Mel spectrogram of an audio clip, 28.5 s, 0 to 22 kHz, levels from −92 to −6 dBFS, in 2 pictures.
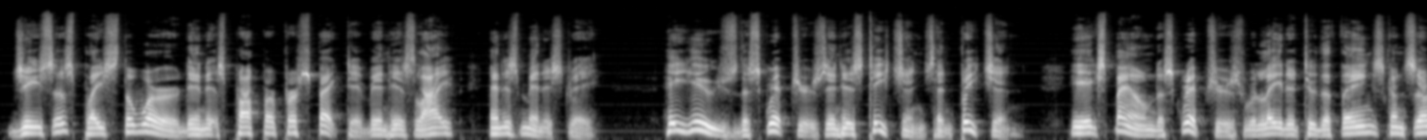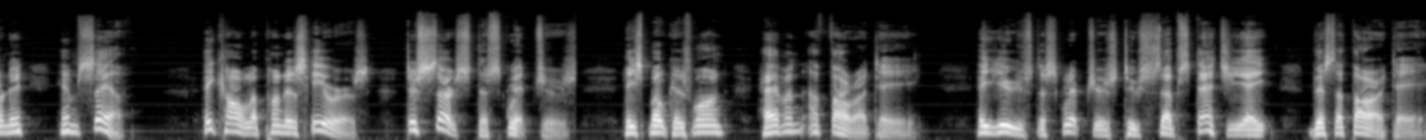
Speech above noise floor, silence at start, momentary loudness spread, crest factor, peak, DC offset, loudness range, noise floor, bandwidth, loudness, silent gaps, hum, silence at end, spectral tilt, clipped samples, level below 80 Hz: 50 dB; 0.1 s; 9 LU; 18 dB; -2 dBFS; under 0.1%; 2 LU; -69 dBFS; 16 kHz; -19 LUFS; none; none; 0 s; -5 dB/octave; under 0.1%; -50 dBFS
